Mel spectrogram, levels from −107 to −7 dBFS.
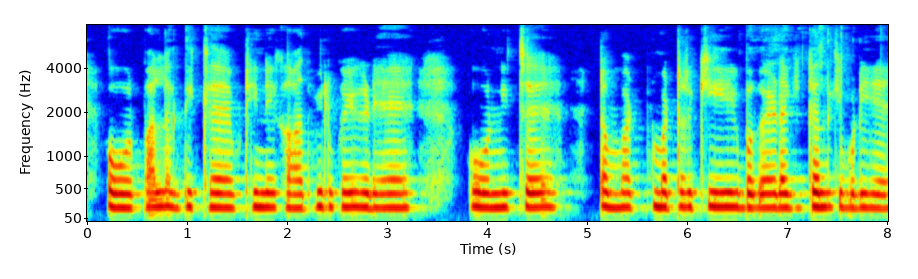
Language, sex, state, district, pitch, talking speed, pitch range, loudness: Marwari, female, Rajasthan, Nagaur, 220 Hz, 150 wpm, 215-225 Hz, -16 LUFS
